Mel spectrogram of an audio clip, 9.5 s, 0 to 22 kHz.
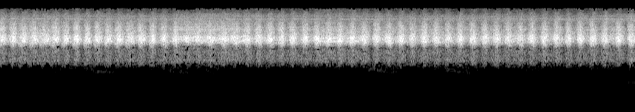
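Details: Chorus of cicadas in pines above Pefkos Bay on Skiros, Greece, July 2018, recorded on a Sony RX3 with external mic: a steady shrill rasping drone, pulsing roughly three times a second, with no other sounds.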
